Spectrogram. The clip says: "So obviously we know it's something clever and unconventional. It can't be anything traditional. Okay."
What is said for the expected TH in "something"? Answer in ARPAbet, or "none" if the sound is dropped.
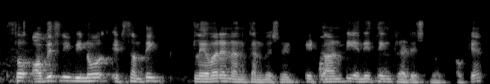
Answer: T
